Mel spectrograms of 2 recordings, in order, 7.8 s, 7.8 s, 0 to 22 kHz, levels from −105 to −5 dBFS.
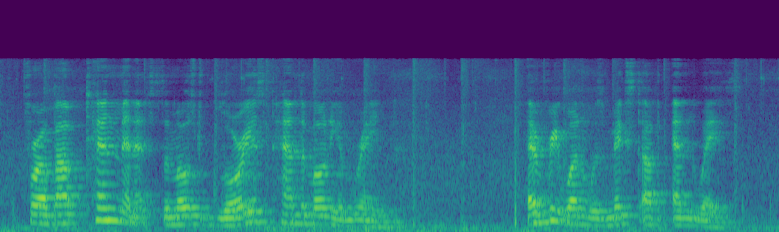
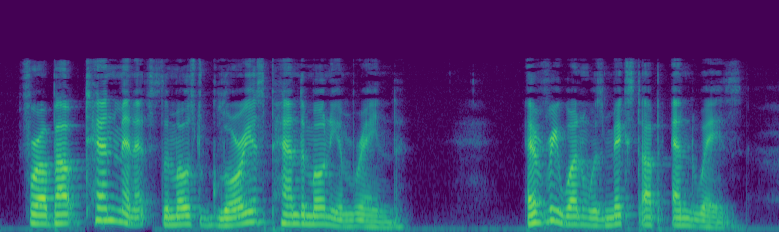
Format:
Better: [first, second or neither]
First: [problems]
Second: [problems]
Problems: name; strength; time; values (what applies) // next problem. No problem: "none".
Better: second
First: background sound (Waves, surf); 16 dB below the speech // room echo; dies away in 0.6 s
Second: none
